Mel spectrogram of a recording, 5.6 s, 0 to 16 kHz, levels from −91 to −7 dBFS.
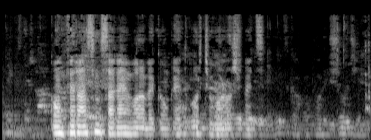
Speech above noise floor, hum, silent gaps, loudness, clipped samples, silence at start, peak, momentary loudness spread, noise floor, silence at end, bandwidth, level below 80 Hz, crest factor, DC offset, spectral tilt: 28 dB; none; none; -20 LUFS; under 0.1%; 0.1 s; 0 dBFS; 22 LU; -48 dBFS; 0 s; 11.5 kHz; -50 dBFS; 22 dB; under 0.1%; -5.5 dB/octave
